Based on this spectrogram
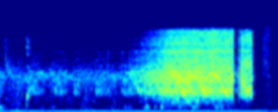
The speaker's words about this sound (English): Sirens, police sirens, could be ambulance. Fire engine.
